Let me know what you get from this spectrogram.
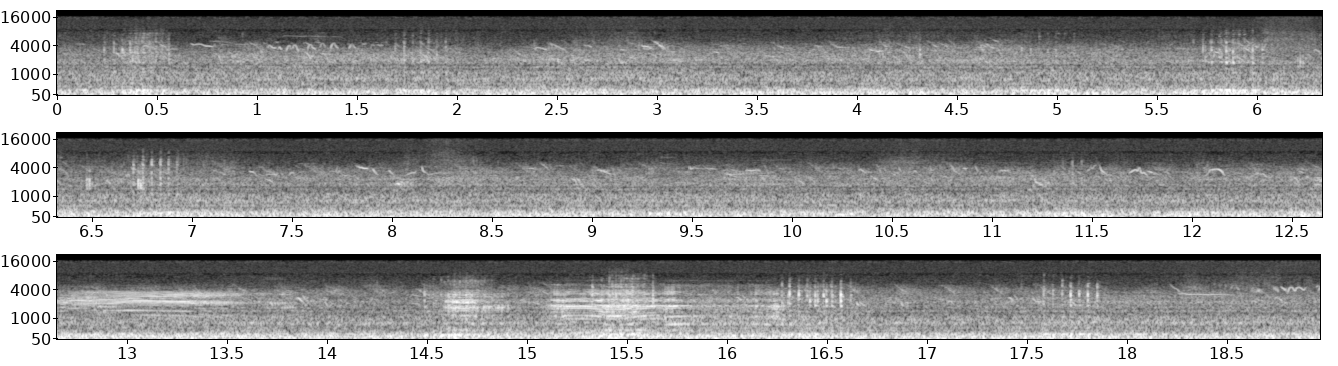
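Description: Open-air background with a steady low rumble and a few short bird calls, the clearest a little over two-thirds of the way through.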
